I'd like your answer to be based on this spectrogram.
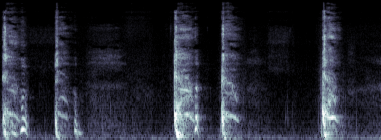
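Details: Five forceful coughs in irregular bursts, some with a throat-clearing quality, over about five seconds in a quiet room; a coughing fit.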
